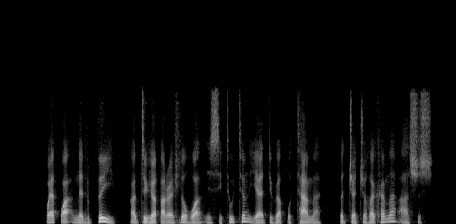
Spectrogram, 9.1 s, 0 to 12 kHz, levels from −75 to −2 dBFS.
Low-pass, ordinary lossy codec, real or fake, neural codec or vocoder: 7.2 kHz; MP3, 96 kbps; fake; codec, 16 kHz, 0.3 kbps, FocalCodec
